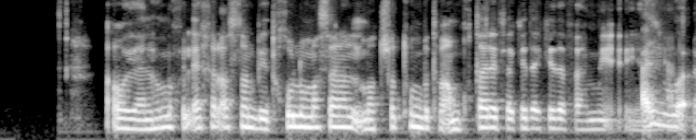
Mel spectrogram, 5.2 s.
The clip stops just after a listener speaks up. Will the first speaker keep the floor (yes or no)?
no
